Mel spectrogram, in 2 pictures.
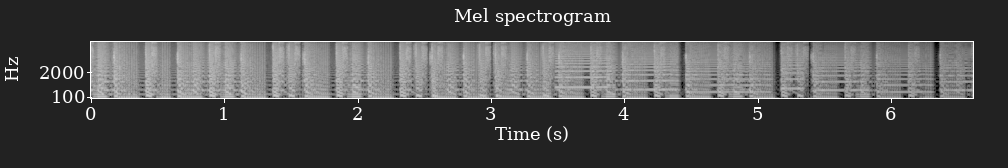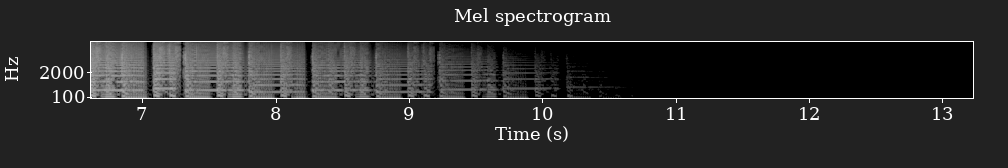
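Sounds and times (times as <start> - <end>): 
Commodore 64 SID stereo intro music: 0.0 - 10.1.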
